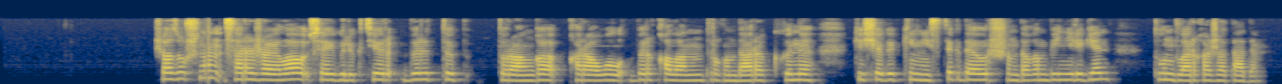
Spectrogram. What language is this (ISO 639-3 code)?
kaz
